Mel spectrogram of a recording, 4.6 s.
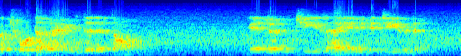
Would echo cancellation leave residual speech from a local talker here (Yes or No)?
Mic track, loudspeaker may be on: No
